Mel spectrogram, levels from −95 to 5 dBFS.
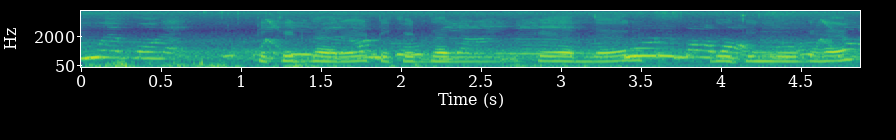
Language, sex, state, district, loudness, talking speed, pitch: Hindi, female, Maharashtra, Mumbai Suburban, -15 LUFS, 135 wpm, 225 Hz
